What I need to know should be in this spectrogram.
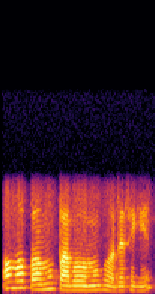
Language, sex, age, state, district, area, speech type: Assamese, female, 45-60, Assam, Majuli, rural, conversation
